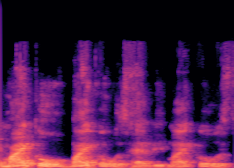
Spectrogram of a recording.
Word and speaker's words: Mikal: know like I'm Bridges so it's pronounced Michael like the eyes like kind of like an ace was like Mikel but um substitution Bridges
